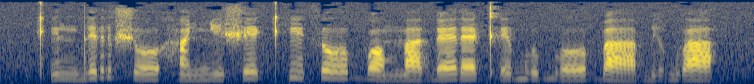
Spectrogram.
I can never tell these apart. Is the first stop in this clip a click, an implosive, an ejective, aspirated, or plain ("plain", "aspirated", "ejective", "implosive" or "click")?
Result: ejective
